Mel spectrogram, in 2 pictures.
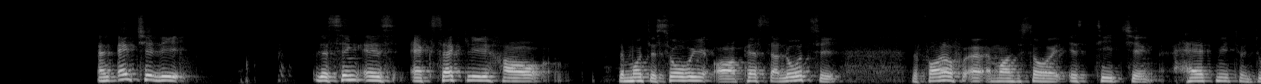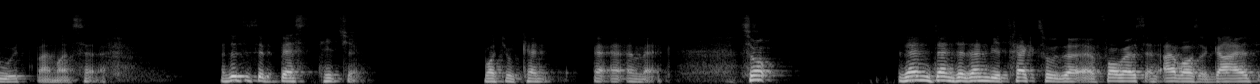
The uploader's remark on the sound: It was cold and raining, the mosquitoes and black-flies were biting like crazy and my raincoat was inside more wet than outside, so my shoes.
